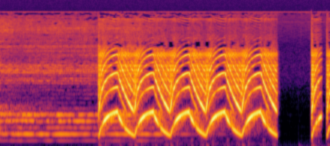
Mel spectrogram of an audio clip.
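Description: A steady droning tone, then, just over a second in, a siren yelp that rises and falls about twice a second and cuts off suddenly near the end.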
